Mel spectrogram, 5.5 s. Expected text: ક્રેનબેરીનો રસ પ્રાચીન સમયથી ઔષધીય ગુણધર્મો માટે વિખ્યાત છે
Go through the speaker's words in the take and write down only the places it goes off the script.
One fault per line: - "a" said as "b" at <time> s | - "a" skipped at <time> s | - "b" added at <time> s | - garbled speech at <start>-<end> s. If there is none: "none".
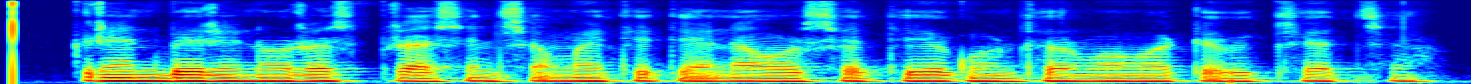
- "તેના" added at 2.5 s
